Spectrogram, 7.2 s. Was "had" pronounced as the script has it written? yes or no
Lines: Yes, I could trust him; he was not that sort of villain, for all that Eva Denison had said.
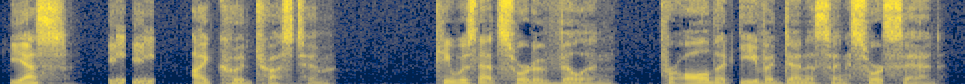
no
